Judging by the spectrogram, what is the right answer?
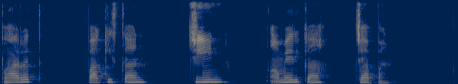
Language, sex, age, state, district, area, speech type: Sindhi, female, 30-45, Gujarat, Junagadh, rural, spontaneous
